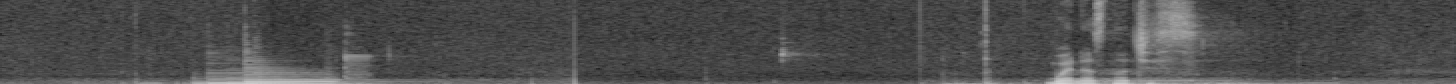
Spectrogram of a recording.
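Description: A young woman speaks briefly into a microphone on stage.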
